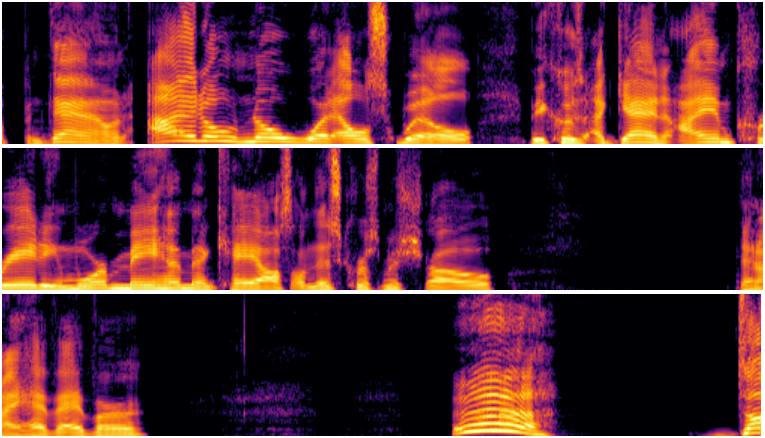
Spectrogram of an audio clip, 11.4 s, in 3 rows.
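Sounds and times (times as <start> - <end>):
speech: 0.0 - 6.4, 7.5 - 8.4, 9.8 - 10.4, 11.2 - 11.3
faint breath: 2.4 - 2.7, 6.3 - 6.9, 8.5 - 9.8
person yawning: 9.9 - 10.4.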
